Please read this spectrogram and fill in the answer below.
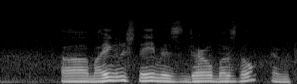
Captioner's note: speaking in English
